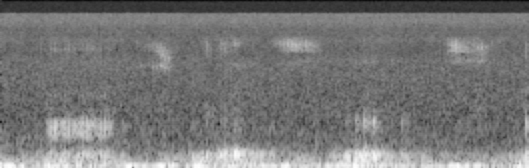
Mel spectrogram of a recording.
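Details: Cosy male housecat purring during petting in a lap: continuous low vibrating purr with rhythmic breath swells, plus soft brushing and rustling from hands stroking its fur.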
